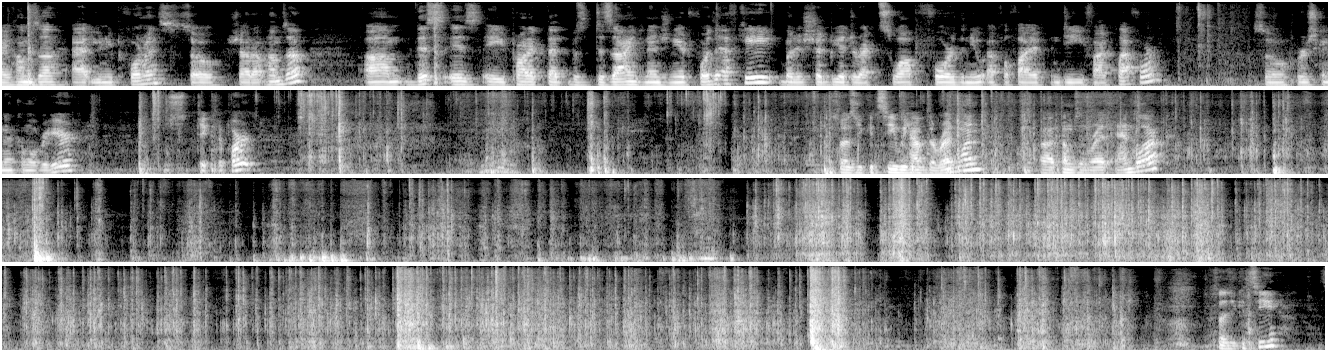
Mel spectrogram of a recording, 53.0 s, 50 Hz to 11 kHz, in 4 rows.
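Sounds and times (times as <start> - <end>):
packaging rustling and crinkling: 14.7 - 51.4.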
